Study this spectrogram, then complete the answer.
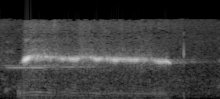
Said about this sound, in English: That's the way we whistle in Chickasha. I grew up in Chickasha. I learned how to whistle like that over there. It's two tones at once. Now I can't do it.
